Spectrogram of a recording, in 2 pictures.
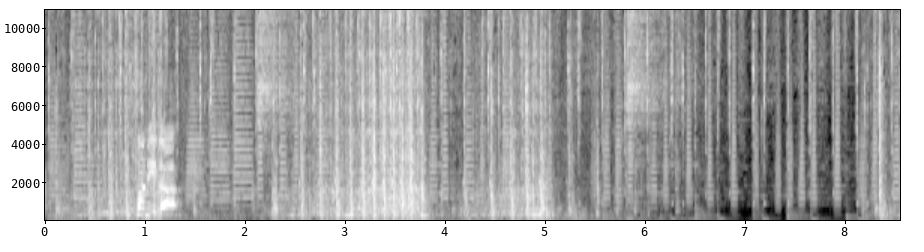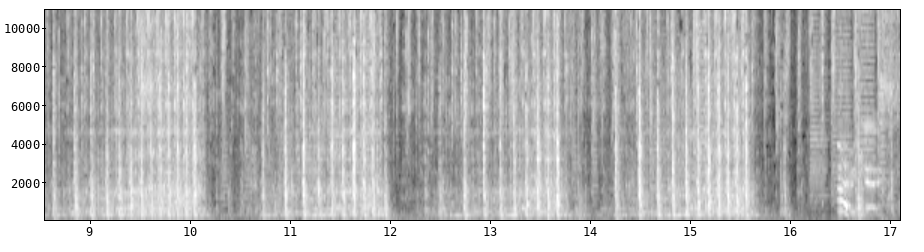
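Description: A sewing machine doing free-motion embroidery to make tail frills, stitching in rapid rattling bursts with brief pauses between runs, close and fairly loud, with a voice talking over it.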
